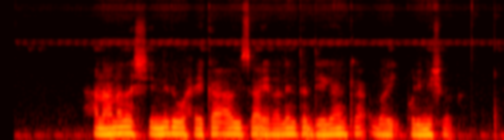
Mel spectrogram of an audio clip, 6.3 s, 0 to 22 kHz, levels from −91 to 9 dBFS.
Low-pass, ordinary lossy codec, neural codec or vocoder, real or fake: none; none; none; real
